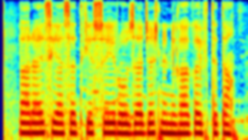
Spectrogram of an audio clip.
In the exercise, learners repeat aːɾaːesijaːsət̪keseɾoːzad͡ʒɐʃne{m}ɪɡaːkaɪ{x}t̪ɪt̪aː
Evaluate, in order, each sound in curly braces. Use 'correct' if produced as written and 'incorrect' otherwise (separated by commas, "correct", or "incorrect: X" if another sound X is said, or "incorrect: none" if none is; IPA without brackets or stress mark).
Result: incorrect: n, incorrect: f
